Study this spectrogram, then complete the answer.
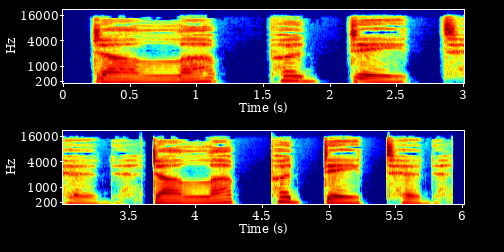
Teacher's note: Both US and UK have the same pronunciation of this word. Stress day. Keep p soft and finish with ted clearly.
